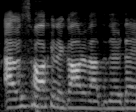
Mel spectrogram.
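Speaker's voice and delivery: usual speaking voice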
